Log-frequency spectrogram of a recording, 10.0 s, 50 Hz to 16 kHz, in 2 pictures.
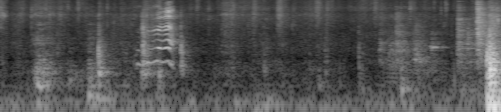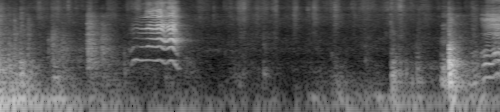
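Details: Newborn goat kids, one day old, on a Japanese goat farm in April 2024, giving wavering, vibrato-rich bleats, some high and trembling, separated by quiet gaps, with a sharp knock midway.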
